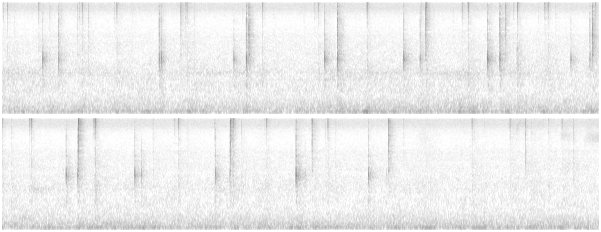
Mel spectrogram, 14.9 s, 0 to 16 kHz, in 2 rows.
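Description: Fingertips and nails of both hands tap slowly on a 212 perfume bottle, a silver metal sleeve with glass domed ends lying on a dark surface, striking both the metal sleeve and the glass end. About 28 short, bright clicks and ticks stand out, each dying away almost instantly over a quiet, low background hiss.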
